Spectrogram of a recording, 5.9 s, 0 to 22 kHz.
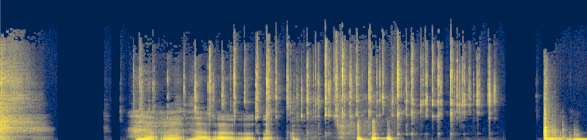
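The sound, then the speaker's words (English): A short vocal sound, then dice rattle and clatter across a hard surface in a quick burst of sharp clicks that settle after a couple of seconds, rolling a 9. “I kissed my dice.”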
